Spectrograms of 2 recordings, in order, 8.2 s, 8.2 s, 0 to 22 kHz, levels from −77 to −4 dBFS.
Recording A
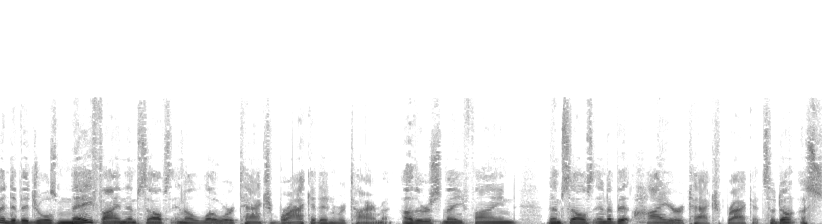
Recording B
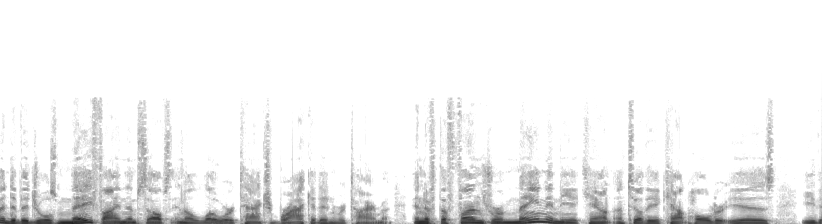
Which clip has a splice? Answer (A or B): B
